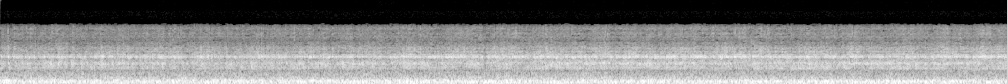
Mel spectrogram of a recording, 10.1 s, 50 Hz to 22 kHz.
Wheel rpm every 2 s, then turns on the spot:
10, 20, 20, 20, 20.
none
